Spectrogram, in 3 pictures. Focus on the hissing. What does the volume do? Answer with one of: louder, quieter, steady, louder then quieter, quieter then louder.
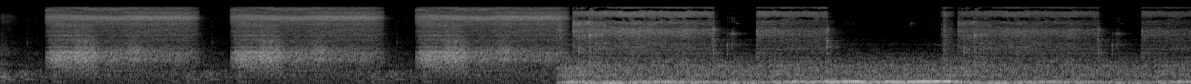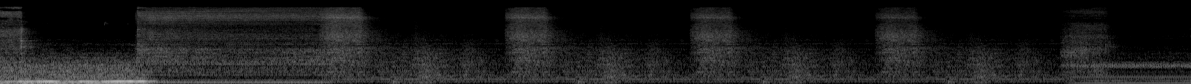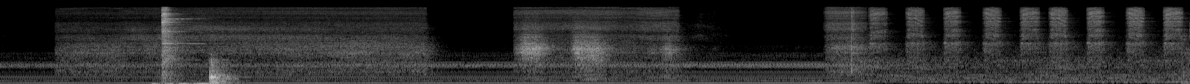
quieter then louder.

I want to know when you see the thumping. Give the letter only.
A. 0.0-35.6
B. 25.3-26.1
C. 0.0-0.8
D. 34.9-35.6
B.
